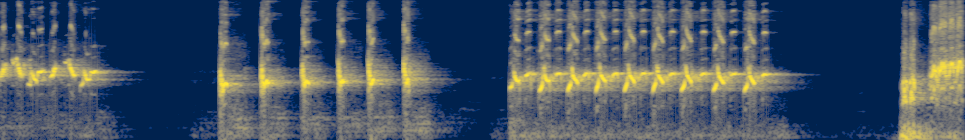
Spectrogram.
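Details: Female yellow-vented bulbul fighting call, meant to call males and prompt bulbuls to answer; sharp, chattering notes in three quick bursts, then a harsh rasp at the end.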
